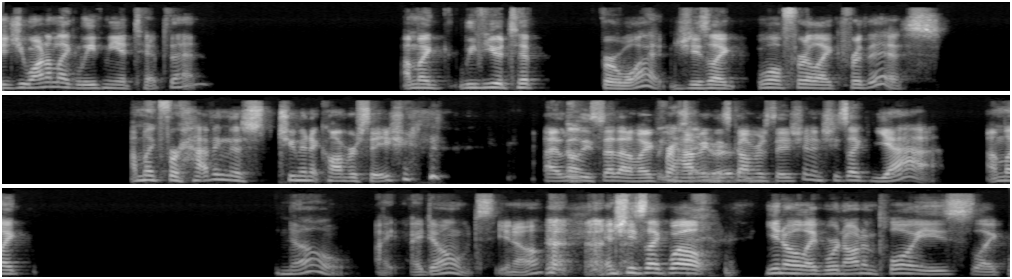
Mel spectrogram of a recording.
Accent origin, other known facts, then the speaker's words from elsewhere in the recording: Canada; oh, we're from Canada.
